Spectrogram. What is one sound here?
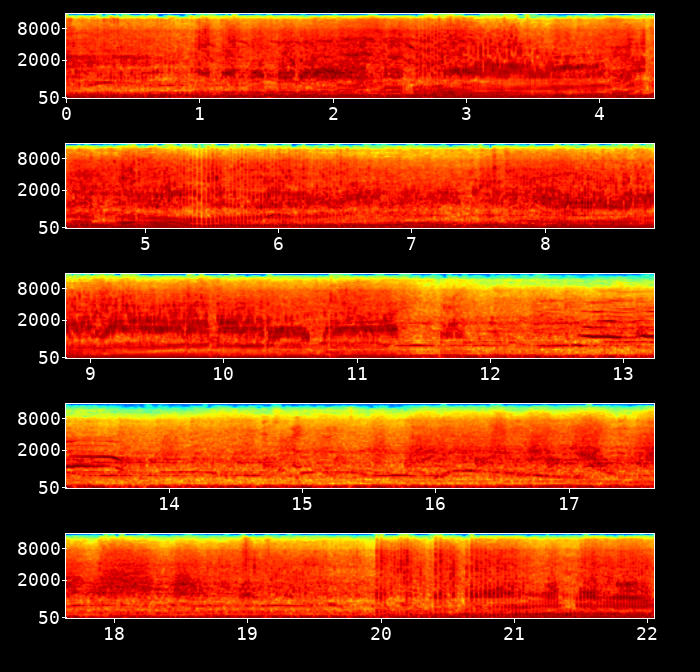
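Dirt bike engines roar and rev loudly up close.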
